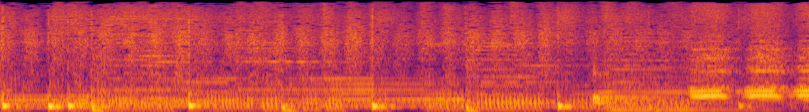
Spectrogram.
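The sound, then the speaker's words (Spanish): Train sound effect, with a loud, steady mechanical rumble broken by rhythmic chuffing pulses that repeat throughout, alone without voices. “¿Y se suben al tren? Dale, ahora está parado, mientras vos te subís ya nos vamos a poner en movimiento.”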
